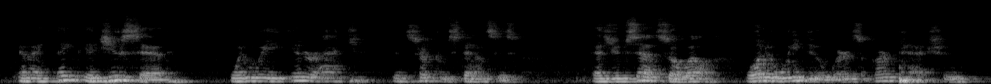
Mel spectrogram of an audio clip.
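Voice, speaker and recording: There is audible room echo as a man talks at a fairly slow pace. His pitch is fairly high, with ordinary variation. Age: 70s. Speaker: retired prison volunteer. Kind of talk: audience comment.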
